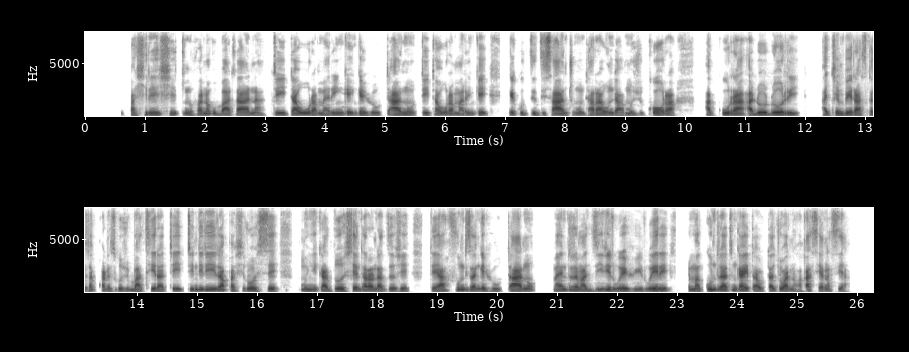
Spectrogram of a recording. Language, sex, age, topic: Ndau, male, 18-24, health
